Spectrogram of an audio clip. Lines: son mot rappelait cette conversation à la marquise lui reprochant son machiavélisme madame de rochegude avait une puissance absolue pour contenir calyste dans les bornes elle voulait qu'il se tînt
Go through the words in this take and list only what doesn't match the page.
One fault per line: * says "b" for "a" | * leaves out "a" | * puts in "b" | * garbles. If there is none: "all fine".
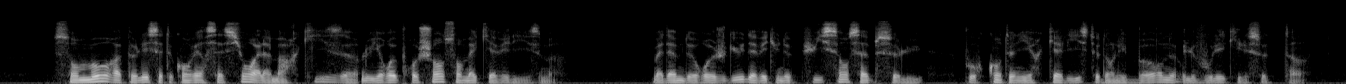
all fine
